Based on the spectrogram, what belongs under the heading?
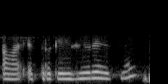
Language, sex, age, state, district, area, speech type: Malayalam, female, 18-30, Kerala, Idukki, rural, conversation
